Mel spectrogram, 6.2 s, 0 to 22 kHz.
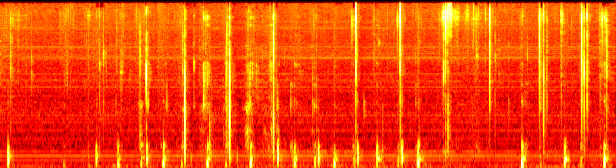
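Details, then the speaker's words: Worn lower sway bar link (stabilizer link) on a BMW X5 E53, sharp dry knocks about three or four a second as the link is worked; loose joint after its boot tore and water got in, upper link still tight. "вот такие звуки издавал а наша старая тяга стабилизатора"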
